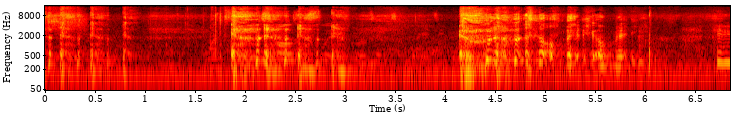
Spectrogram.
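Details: Adult who is sick, with a sick voice, coughing: two harsh cough bursts mixed with friends' talking and a steady low room hum.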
